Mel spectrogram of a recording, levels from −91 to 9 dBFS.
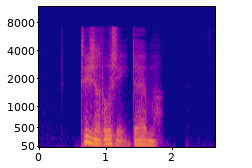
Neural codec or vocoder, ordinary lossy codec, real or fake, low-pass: codec, 16 kHz, 0.5 kbps, FunCodec, trained on Chinese and English, 25 frames a second; AAC, 32 kbps; fake; 7.2 kHz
